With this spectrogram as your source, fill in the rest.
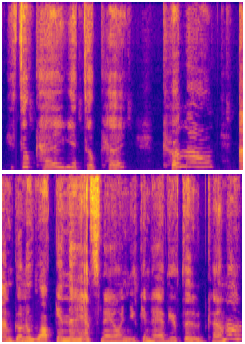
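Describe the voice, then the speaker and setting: Soft-spoken and high-pitched, a woman uses a put-on character voice at a fairly slow pace. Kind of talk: gentle cat-talking voice. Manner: soft, coaxing.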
